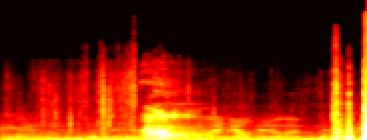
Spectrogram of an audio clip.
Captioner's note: sighs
